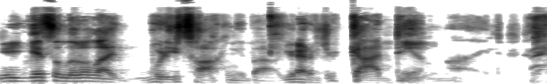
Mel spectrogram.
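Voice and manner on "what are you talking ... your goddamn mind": very low, bassy voice in bass register. Retelling a movie scene, quoting Batman: bassy Pattinson Batman voice. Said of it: "this is where his voice gets a little bassy".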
